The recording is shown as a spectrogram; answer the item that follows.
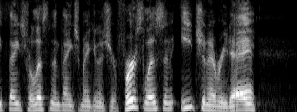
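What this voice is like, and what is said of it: Slightly raspy voice. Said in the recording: “a little bit of a raspy voice”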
